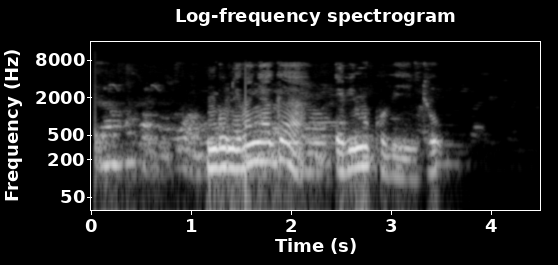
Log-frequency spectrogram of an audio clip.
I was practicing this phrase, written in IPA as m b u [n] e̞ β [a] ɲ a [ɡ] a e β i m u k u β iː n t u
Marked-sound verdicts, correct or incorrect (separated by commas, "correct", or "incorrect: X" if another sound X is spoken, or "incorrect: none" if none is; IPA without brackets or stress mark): correct, correct, correct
